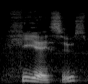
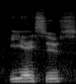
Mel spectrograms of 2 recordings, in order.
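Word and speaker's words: Ἰησοῦς: a apostle but they're this smooth breathing mark does not make a an H sound so it's not ha hasta los or ki a sous but EA sous and a pasta loss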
